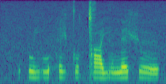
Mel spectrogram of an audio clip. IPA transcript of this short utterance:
θuju hɛʒt̪oǀɑ jɵnɛ ʃø

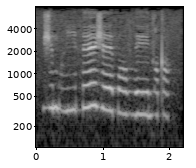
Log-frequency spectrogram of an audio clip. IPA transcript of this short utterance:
ʒɪmbʊɣiː θɛːʒɛːpɔːv ðeːnzutˤɪ

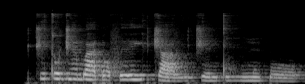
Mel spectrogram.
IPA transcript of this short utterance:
t͡ʃɨ˦to˦d͡ʒɛ̃˦ ba˧ɗɔ˧ feː˦ ji˦t͡ʃaː˨vi˧ t͡ʃeː˧ŋtiː˧ mũ˨k͡po˨

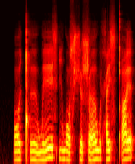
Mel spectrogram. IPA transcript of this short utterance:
ɔə̯ǃʰɘː weːsʔi wɔsʃɘ ʂɐːw ħesqʼɛ

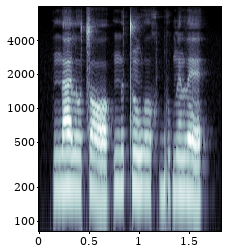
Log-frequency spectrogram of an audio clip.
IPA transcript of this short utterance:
na loːt͡sɔː | nɯtõ woːxbuːbɛ̃βɛ

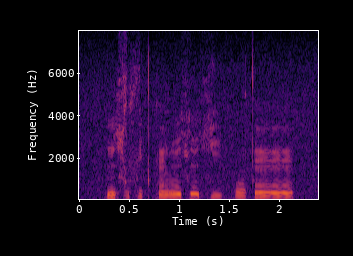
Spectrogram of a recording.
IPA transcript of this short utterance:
kĩɕo̤sitkɛ̃ lːũɕũ çi pːoːtɛ̃ː

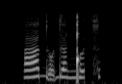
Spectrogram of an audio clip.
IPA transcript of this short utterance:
ado̰ dɐŋ͡ǃʊt͡s

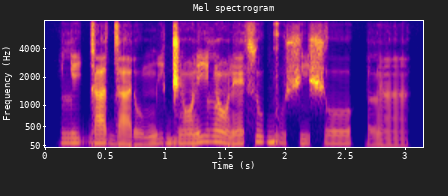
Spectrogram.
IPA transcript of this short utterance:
li˧ɡa˧ da˨ɾo˨mi˨˦ d͡ʒɔ̃˧ɾi˦lɔ̃˦˨ ɾɛ̃˧su˦ɡu˦˨ʃi˧ ʃo˦ | lã˨

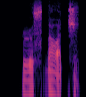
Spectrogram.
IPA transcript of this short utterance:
ɭʉsɗɑt͡ʃ

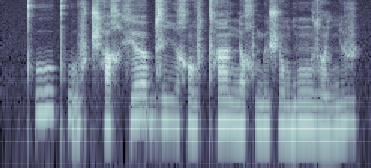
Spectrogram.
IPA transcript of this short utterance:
kʰuːkʰwṵvt͡ʃʰaχ xʲœːbziːχɔ̃v tʰã nʏχmyʃɔ̃ bũːzɔ̃lʲɲyv

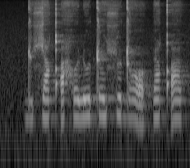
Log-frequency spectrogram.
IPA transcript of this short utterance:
ɖʏçɛqʼə hoɳu ʈɵ çuɖɔ | ʏqʼɵ

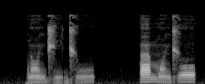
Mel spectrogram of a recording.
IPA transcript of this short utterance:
ɾɔ̃˧d͡ʒi˨d͡ʒu˨˦ | a˦mɔ̃˧d͡ʒo˦

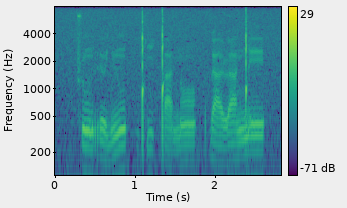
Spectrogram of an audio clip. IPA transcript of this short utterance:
ʈ͡ʂũ˧rø˨lʲũ˦ | ǃʼi˦˨ǃa˨nɔ̃˧ | ɗa˨ɭa˧ŋ͡ǃe˦

